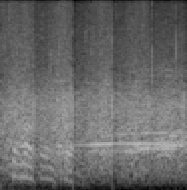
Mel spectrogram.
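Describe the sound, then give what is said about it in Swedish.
A crowd applauds Liz Truss's election as Conservative Party leader, a dense, continuous wash of clapping with voices cheering through it, loud and unbroken from start to finish. “Jubel alltså för Liz Truss då”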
